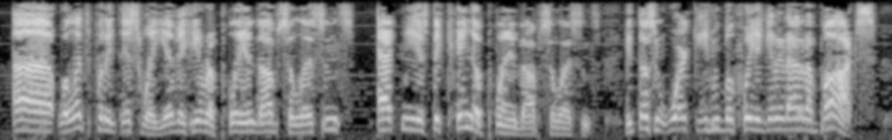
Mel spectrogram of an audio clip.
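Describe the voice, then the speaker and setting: Fairly high in pitch, a cartoonish character voice rattles along at a fairly quick pace. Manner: cocky, wisecracking.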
